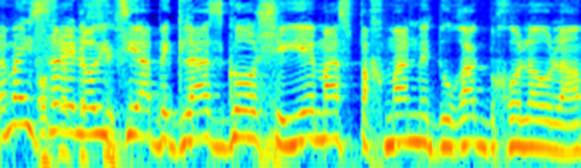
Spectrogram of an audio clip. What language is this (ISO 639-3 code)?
heb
